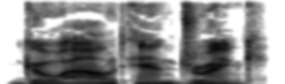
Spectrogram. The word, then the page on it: go out and drink: American English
